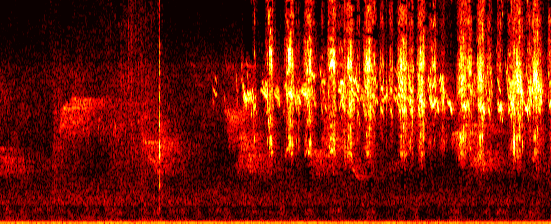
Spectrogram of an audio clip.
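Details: House wren nestlings being fed in a recycled license plate birdhouse outside a home in New England; thin, very high chirps in a rapid, steady series start halfway through over a constant low hum.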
